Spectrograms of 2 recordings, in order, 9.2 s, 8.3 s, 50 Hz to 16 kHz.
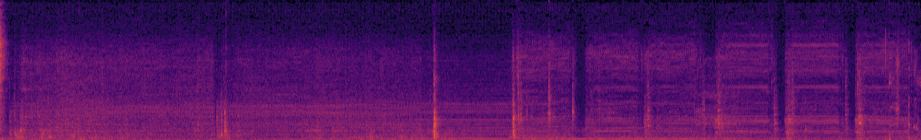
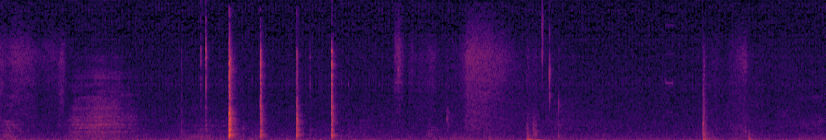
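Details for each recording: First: RCA RS2654 shelf system CD changer after disc-sensing IR LED emitter repair, powered on: light motor whir under scattered clicks, then a quick run of clacks before settling; normal start-up sequence. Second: RCA RS2654 shelf system CD changer: four sharp clicks then no spin-up, shows disc fail; unit cannot see loaded discs, traced to dead IR emitter LED, later replaced; KSS-213CL pickup also suspected defective.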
